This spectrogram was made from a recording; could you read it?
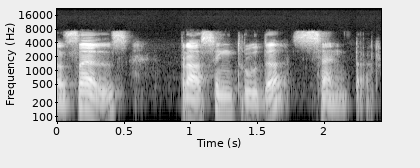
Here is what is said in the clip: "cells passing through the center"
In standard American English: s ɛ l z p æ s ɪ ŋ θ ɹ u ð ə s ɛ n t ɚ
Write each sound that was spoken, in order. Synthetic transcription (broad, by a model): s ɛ l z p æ s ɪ ŋ t ɹ u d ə s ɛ n t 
